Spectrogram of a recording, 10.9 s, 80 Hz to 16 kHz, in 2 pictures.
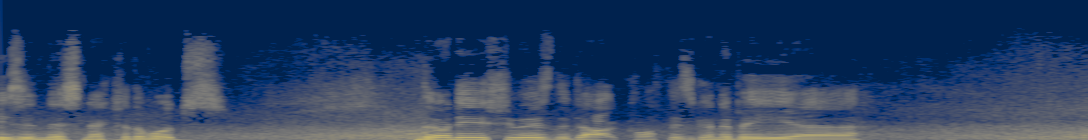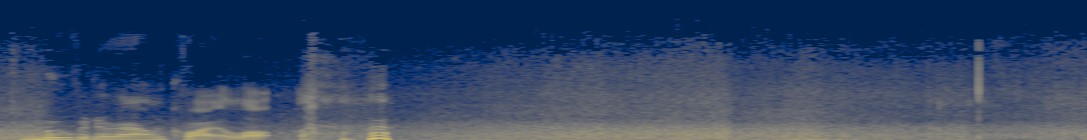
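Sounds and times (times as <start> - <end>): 
speech: 0.0 - 1.2, 2.1 - 4.4, 5.5 - 7.5
strong wind buffeting the microphone on a beach: 0.0 - 2.2, 4.8 - 10.8
surf washing in on a beach: 0.0 - 10.8.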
